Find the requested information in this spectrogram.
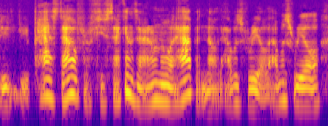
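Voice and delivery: ordinary delivery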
